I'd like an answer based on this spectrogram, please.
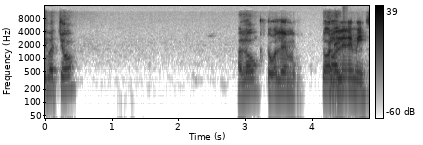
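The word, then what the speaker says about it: Ptolemy: टोलेमी। शायद P silent word है, टोलेमी word उसको प्रोनाउंस करते हैं।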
